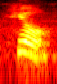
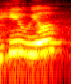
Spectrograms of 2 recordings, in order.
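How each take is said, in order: First: Will is shortened and joined to the pronoun. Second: Will is said as a full separate word.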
